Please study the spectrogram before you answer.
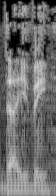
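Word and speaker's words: Davy: It's about a 25-second video on my Twitter feed, which is at Charlie Davey.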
